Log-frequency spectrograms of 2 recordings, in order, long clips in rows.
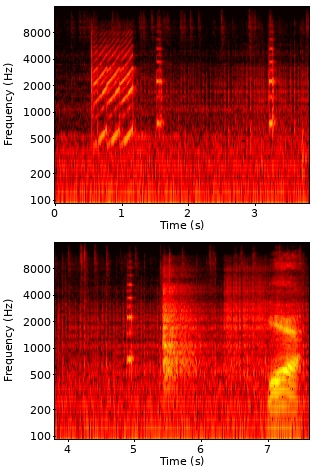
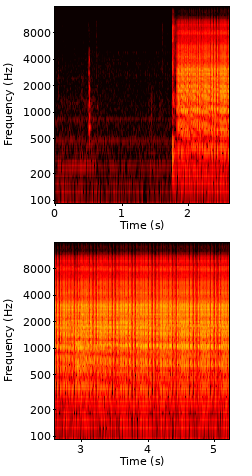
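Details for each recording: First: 1980 Atari Battlezone arcade board, audio section tested after fitting a 0.47 capacitor: short beeps, sweeping chirps and engine rumble come through clean and undistorted, background noise quieted; sound output now working properly. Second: 1980 Atari Battlezone arcade PCB set, on bench after new programmed bipolar ROM installed: silence then sudden loud steady hiss and rough static that never settles; sound circuit noise, suspected bad POKEY chip.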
